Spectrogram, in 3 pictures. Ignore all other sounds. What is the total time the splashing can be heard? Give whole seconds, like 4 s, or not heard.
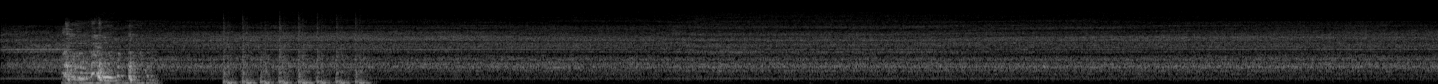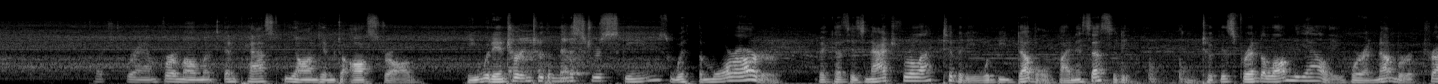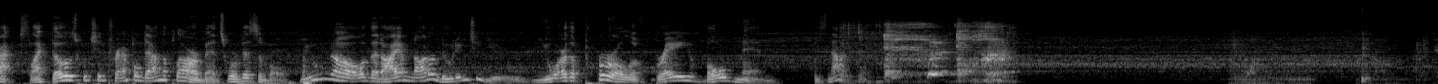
2 s.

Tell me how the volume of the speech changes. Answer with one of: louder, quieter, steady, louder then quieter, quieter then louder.
steady.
